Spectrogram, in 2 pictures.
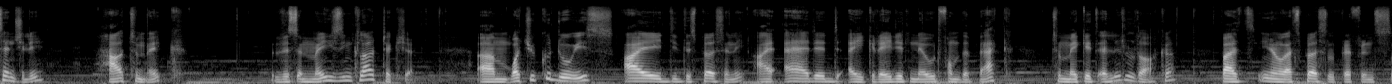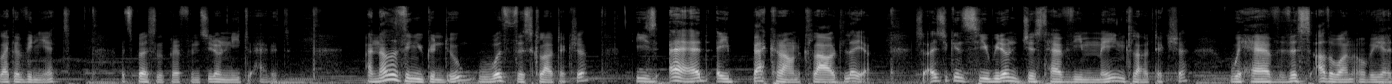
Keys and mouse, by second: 1.2 click, 2.1 click, 2.8-3.1 drag, 3.5 g, 5.3 click, 5.8-6.2 drag, 6.6 g, 7.2 click, 7.7 click, 8.1-9.3 drag, 21.1 click, 21.4 middle drag, 22.0 shift+middle drag, 22.5-22.9 middle drag, 23.6 shift+middle drag, 24.3 shift+drag, 25.0 shift+click, 25.8 shift+drag, 26.4 shift+click, 27.1 shift+click, 27.3 shift+middle click.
